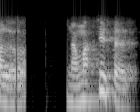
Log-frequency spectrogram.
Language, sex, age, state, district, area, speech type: Telugu, male, 18-30, Telangana, Hanamkonda, urban, conversation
